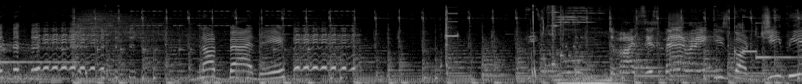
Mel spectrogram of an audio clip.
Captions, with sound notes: (bleating) - Not bad eh? (bleating) - Device is pairing. - He's got GPS,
